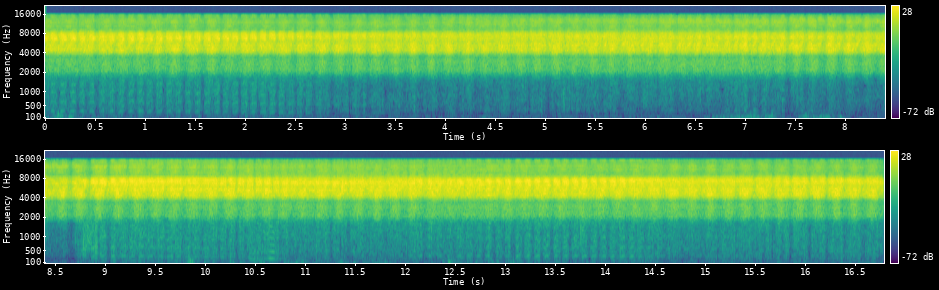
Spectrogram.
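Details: Plebeian cicadas (Lyristes plebejus) sing on olive trees in an organic olive grove, a loud, steady, high-pitched buzzing chorus that never pauses.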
